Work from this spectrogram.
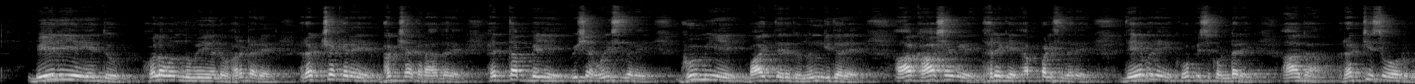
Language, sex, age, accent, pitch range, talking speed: Kannada, male, 60-79, native, 160-210 Hz, 85 wpm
